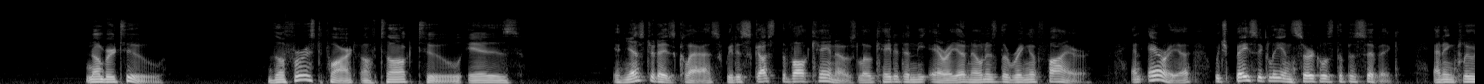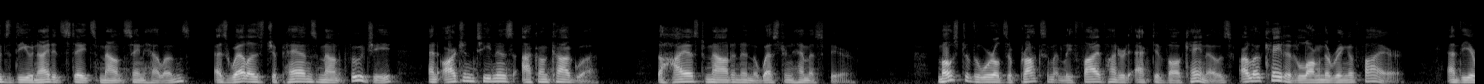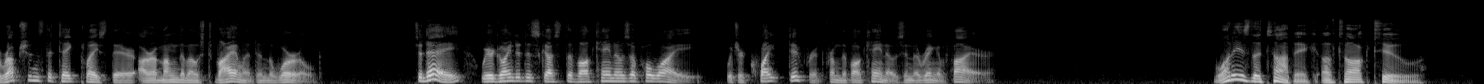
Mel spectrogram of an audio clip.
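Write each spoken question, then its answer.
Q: What is the topic of Talk 2?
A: The volcanoes of Hawaii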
